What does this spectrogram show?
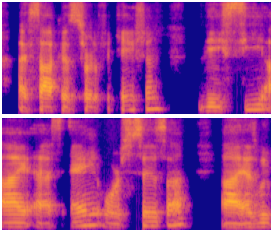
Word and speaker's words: CISA: to you to ISACA certification, the CISA or CISA, as we pronounce it.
